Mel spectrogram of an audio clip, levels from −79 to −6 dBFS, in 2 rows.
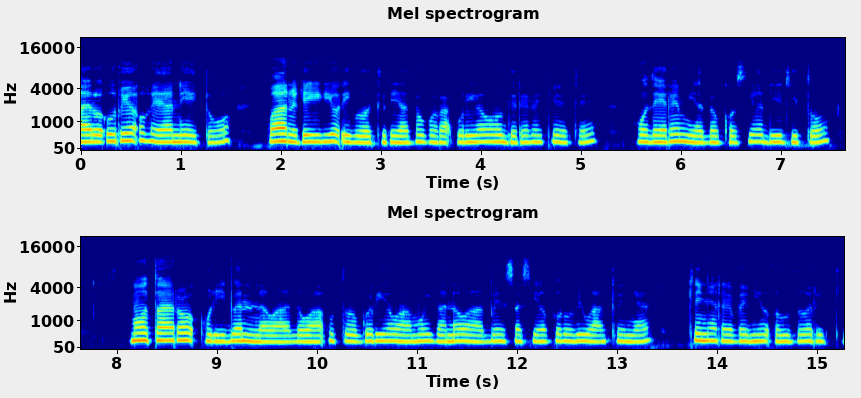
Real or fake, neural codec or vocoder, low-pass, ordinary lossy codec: fake; codec, 24 kHz, 1 kbps, SNAC; none; none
